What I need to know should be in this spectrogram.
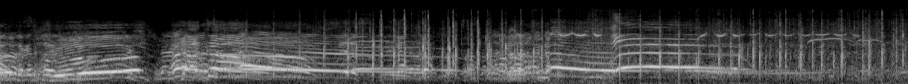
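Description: A crowd of men cheers and shouts loudly outdoors.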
